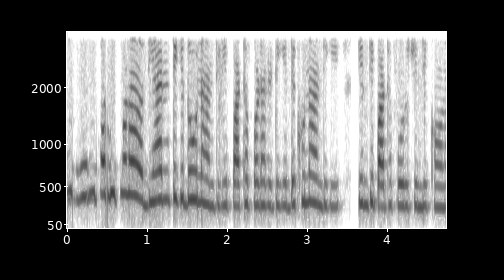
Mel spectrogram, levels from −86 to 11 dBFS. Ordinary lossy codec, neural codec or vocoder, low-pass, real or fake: none; none; 3.6 kHz; real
